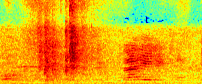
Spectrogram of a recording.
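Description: A short burst of hissing noise, then a brief high-pitched, wavering voice a little over a second in.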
